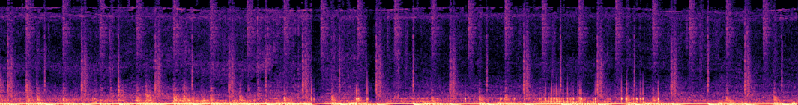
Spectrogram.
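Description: A lawn mower running steadily as it is pushed across grass, with background music over it.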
